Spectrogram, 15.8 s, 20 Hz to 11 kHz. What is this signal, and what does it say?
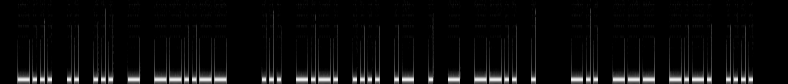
Morse code, heard as a keyed tone, about 16 wpm, spaced as for 14 wpm, 680 Hz. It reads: BIST, SCHAETZE DOCH
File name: Morsekurs / Witze / Witz 14. September 2021, 70 F80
